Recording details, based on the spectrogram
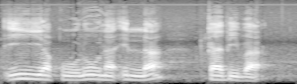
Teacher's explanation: Pada saat membaca nun sukun bertemu dengan ya, itu seyogianya ada ghunnah. Tapi tadi ghunnahnya kurang.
